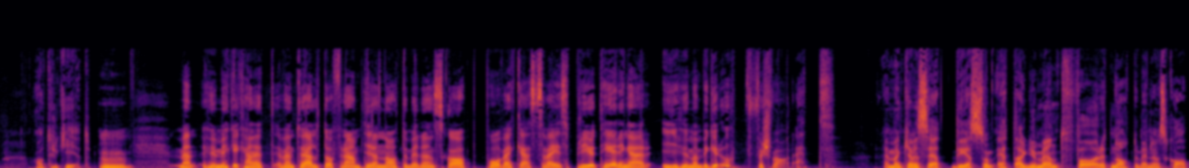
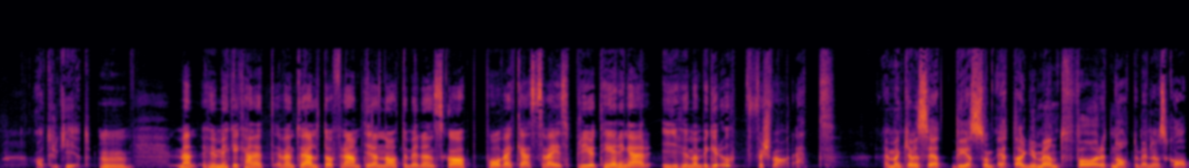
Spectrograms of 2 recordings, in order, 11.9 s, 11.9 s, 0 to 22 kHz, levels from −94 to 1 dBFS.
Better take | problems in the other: first | thin; somewhat; fading below 300 Hz

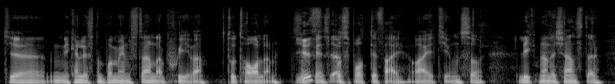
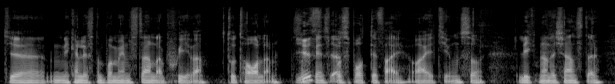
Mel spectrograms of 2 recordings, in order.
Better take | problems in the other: neither | none

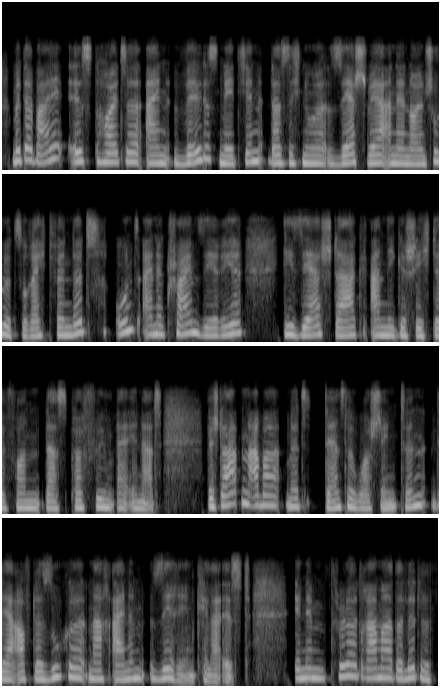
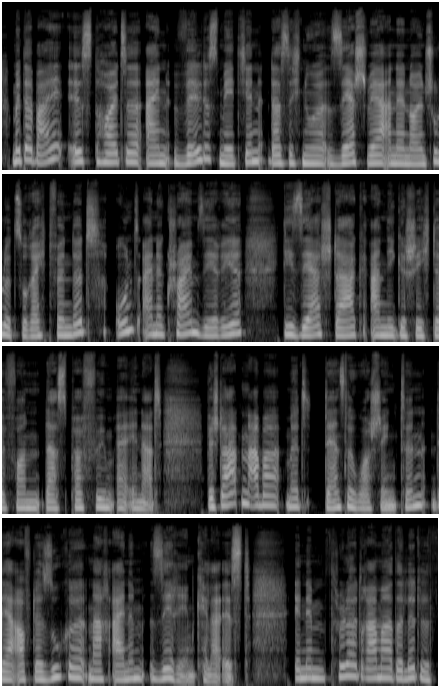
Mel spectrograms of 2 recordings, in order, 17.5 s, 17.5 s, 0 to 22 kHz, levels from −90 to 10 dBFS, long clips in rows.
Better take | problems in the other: second | garbled, watery; slightly; nothing above 7.5 kHz

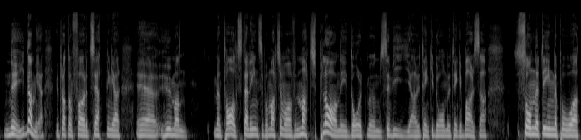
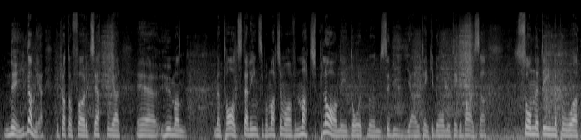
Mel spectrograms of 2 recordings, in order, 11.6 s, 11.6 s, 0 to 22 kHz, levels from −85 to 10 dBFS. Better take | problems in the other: first | traffic noise; noticeable; throughout; 15 dB below the speech

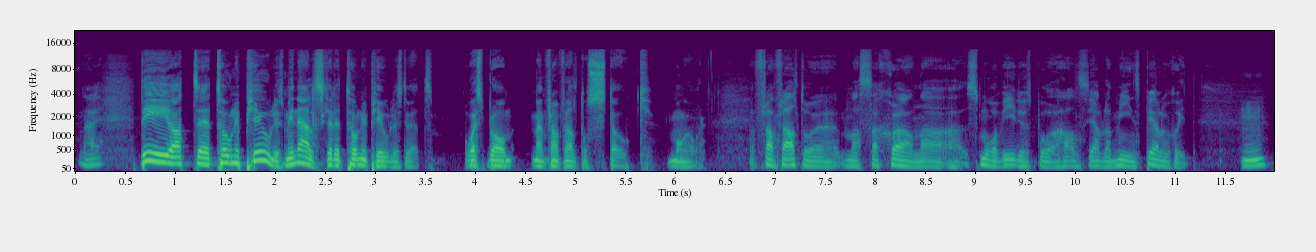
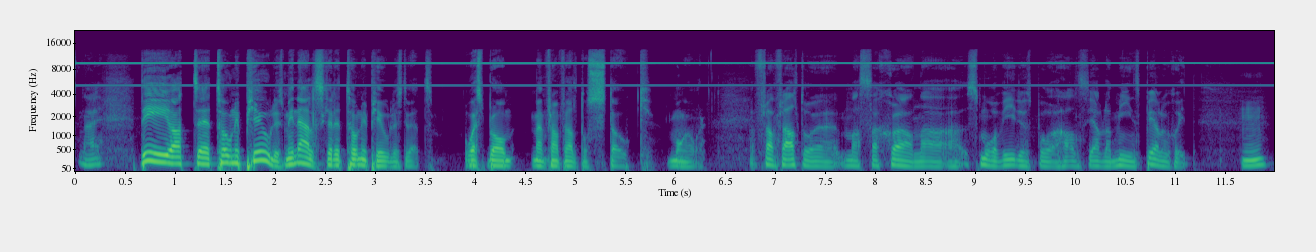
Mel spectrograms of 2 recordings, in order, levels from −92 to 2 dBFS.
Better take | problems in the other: first | high-pitched whine; loud; throughout; 9.5 kHz, 8 dB below the speech

